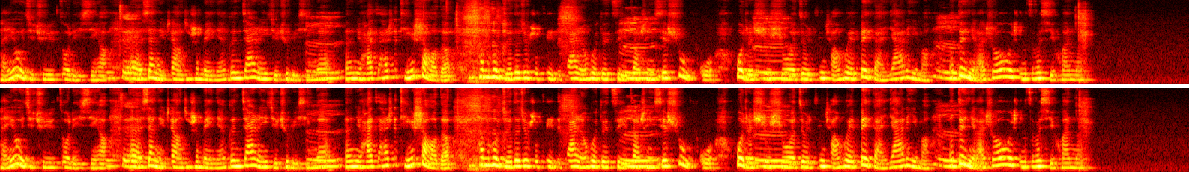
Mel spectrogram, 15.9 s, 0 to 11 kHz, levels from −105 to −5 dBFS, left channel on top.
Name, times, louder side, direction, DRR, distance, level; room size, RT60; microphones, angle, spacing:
voice 1, 0.0-12.4 12.7-14.5, right 2 dB, 45° right, 4 dB, 1.7 m, -27 dB
voice 2, 1.3-1.9 4.1-4.6 6.2-6.8 7.5-7.7 8.2-8.9 10.0-10.7 12.4-12.9 14.4-14.5, right 2 dB, 80° left, 2 dB, 4.1 m, -31 dB
15.0 x 6.7 x 2.9 m, 0.26 s
head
